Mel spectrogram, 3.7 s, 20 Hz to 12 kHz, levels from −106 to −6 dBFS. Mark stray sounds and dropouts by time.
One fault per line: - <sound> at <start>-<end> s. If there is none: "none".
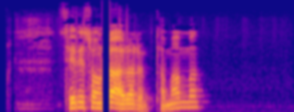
- dropout at 1.3-1.4 s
